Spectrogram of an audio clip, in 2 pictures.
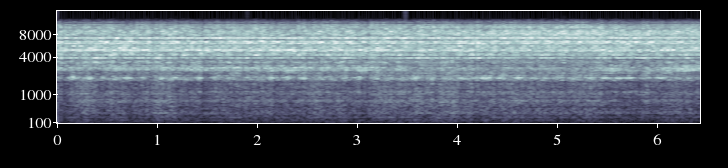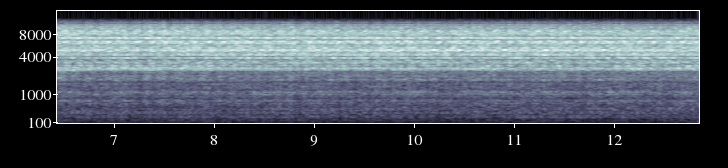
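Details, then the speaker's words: Colchester Triumph 2000 lathe skimming a Studebaker cast-iron front brake drum in a 12" 4-jaw chuck: continuous shrill screech through the cut, chatter from tool/work vibration, inserts not suited to cast iron. "oh my God that's horrible well I I guess we've uh maybe taken the glazed surface off we've got some chatter going on here in that corner"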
